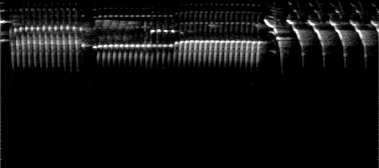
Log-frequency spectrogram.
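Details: Canary song with long buzzy, rattling trills that shift in pitch, followed by a short sequence of descending sweeping whistles; a low constant hum lies beneath.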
